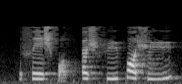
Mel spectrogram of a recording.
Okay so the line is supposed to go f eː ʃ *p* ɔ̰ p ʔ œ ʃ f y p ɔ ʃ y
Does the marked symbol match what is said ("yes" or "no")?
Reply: yes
